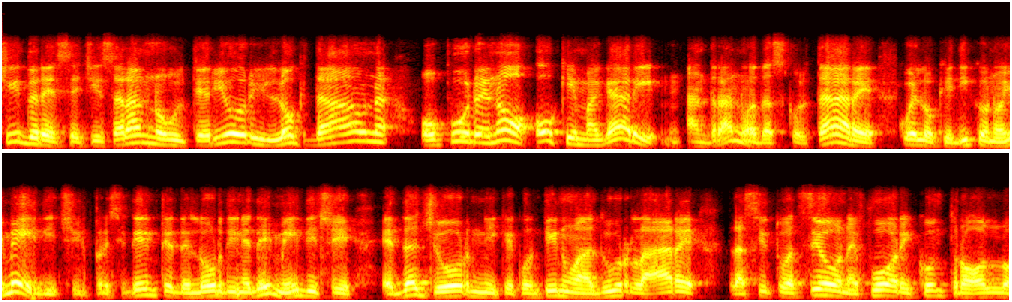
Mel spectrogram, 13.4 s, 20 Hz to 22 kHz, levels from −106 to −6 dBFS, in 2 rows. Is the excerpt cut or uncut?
cut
